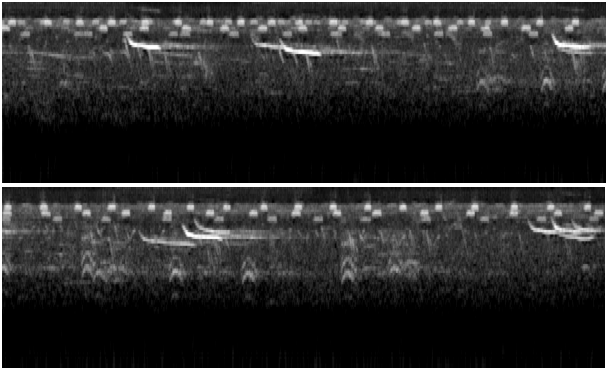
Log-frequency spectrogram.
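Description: Countryside ambience: a bird calling with short high whistles that fall in pitch, repeated every second or two, over a steady train of very high chirps at about three to four a second.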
